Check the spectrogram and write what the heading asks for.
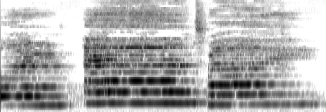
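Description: A woman singing slow, long held notes without words, the pitch stepping up after about a second and then slightly down again.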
